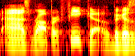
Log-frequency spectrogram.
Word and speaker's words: Fico: And it makes me want to pronounce Robert Fico's name as Robert Fico, because it's like, oh yeah, this is Italian politics. He's a mafia boss. Yeah, it's Roberto Fico.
